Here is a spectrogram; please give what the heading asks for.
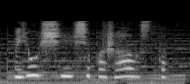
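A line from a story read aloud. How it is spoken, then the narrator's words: Cooing. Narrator (Russian): проворковала Аннабелла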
